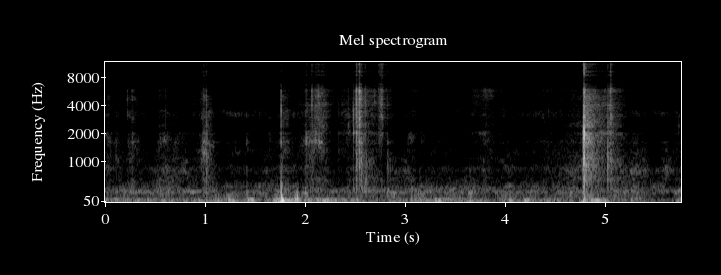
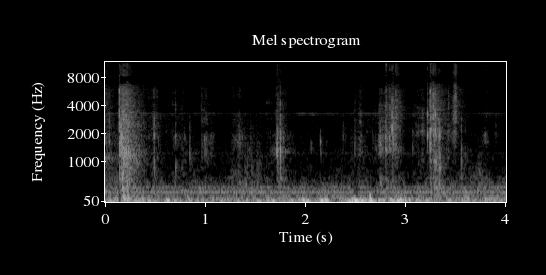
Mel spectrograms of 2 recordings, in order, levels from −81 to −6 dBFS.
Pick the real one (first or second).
second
